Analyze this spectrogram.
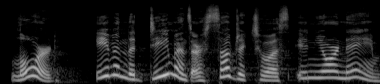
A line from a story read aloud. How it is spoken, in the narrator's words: the disciples were so excited and exclaimed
